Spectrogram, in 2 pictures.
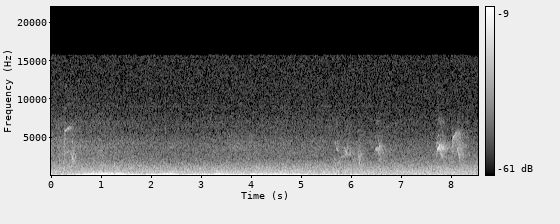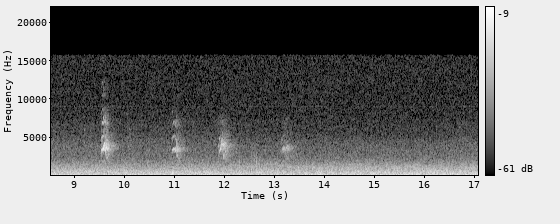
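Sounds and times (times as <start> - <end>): background hiss: 0.0 - 17.0
small bird chirping: 0.2 - 0.5, 7.7 - 8.4.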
